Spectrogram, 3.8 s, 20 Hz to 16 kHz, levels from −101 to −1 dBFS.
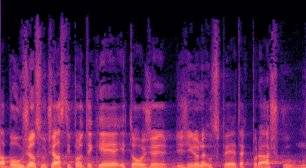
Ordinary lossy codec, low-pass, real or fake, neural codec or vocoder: MP3, 64 kbps; 14.4 kHz; real; none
